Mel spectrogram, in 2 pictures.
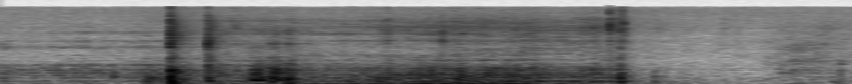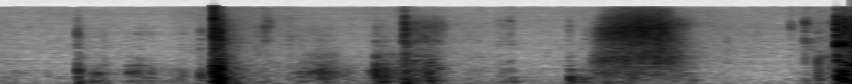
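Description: Packing tape on a cardboard box being slit and pulled open: a sharp knock, a couple of seconds of scraping along the seam, then scattered knocks of the cardboard being handled and a short ripping hiss near the end.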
